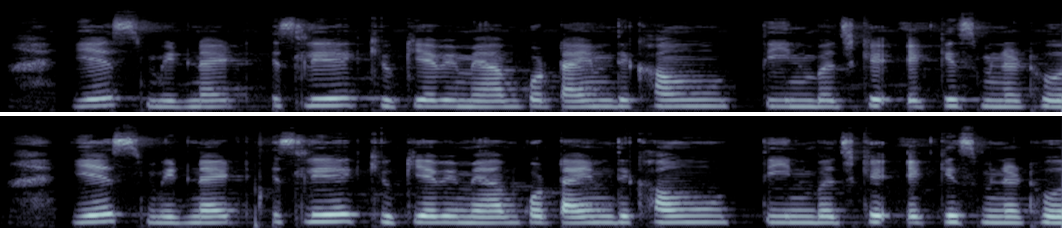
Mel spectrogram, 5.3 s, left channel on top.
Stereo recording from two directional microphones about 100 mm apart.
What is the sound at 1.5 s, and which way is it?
Speech, 40° left (ahead or behind).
